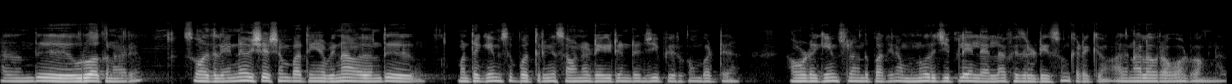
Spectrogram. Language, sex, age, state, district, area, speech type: Tamil, male, 18-30, Tamil Nadu, Viluppuram, rural, spontaneous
